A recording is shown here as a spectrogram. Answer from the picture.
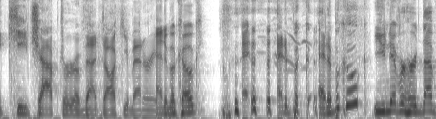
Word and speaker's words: Etobicoke: So, okay, if you don't know what I'm talking about, Etobicoke is a suburb of Toronto. Yes. And they did not nail that pronunciation.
